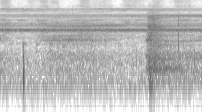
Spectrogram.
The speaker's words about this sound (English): I'm running with Kona at night down this country road. It's Wednesday night. And you can hear all the tree frogs. I hope you can hear them. I got my phone in a Ziploc. And uh, the cicadas.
